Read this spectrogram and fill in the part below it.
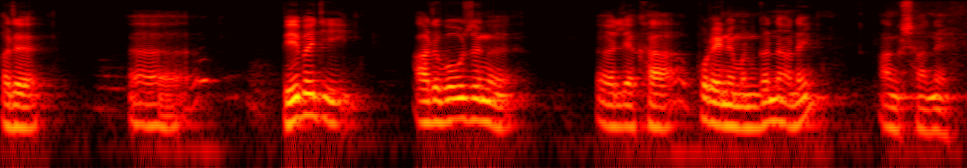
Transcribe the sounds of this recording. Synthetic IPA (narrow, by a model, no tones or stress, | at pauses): ɐɾɯ | b̥ebadi | aɾɯbawzɯŋɯ | lekʰapɔɾajnɯmɯnɡɯnanaj | aŋsanɯ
